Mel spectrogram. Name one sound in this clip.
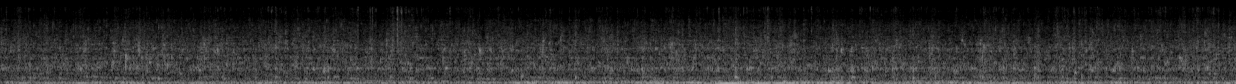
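Dry reeds rustle and crackle under a hand.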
